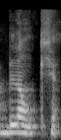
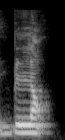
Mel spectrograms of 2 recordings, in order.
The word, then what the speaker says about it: blanc: Encore une fois he le noir, le blanc, le c ne se prononce pas, on prononce pas blanque, c'est blanc.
